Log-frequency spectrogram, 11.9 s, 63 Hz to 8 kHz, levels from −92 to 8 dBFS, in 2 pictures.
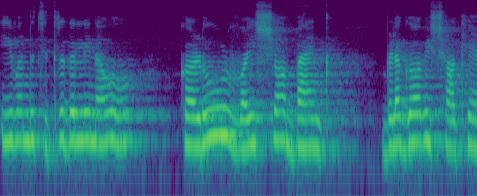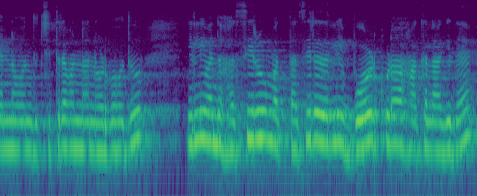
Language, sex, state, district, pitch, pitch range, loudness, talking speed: Kannada, female, Karnataka, Belgaum, 225 Hz, 205-245 Hz, -23 LUFS, 105 wpm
